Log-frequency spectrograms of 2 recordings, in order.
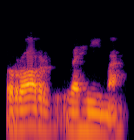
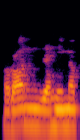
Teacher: ফুল merge তার হবে। মানে নুনটা কমপ্লিটলি গায়েব হয়ে গেল, নুনের গুণনাটাও থাকবে না। তার ফলে আমরা পড়বো হচ্ছে রর রাহিমা।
